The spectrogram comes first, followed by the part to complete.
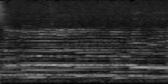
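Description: Voices singing a slow song in harmony, holding long notes that step from pitch to pitch.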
